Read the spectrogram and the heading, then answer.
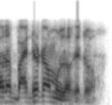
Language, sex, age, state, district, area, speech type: Assamese, male, 30-45, Assam, Lakhimpur, rural, conversation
